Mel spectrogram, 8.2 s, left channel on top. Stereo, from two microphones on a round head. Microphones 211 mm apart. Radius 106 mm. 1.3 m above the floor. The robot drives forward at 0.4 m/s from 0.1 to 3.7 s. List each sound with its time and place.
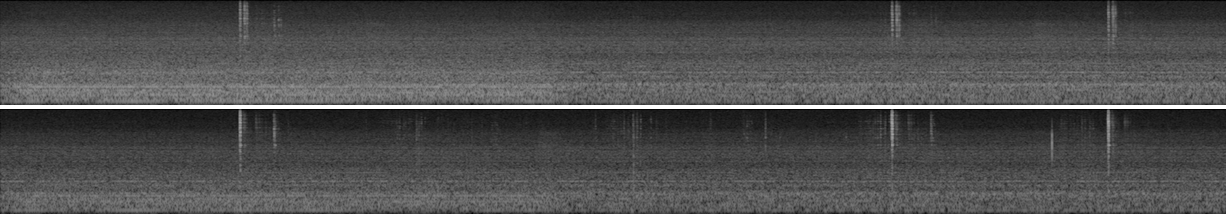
1.6 s scissors: 35° right (ahead or behind), 3 m; by 7.5 s 50° right (ahead or behind), 2.5 m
